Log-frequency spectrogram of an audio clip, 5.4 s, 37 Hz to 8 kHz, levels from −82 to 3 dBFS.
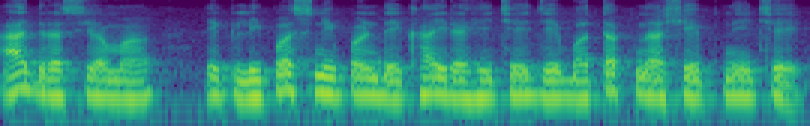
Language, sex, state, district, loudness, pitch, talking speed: Gujarati, male, Gujarat, Valsad, -18 LUFS, 130 Hz, 155 wpm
